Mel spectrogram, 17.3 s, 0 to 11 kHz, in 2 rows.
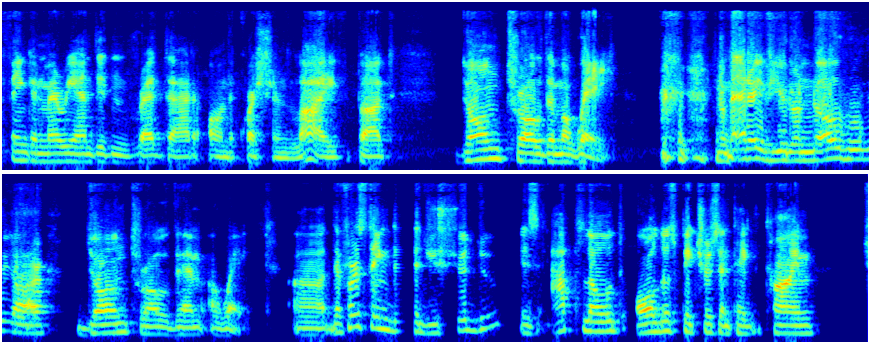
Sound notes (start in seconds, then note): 6.6 laughs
